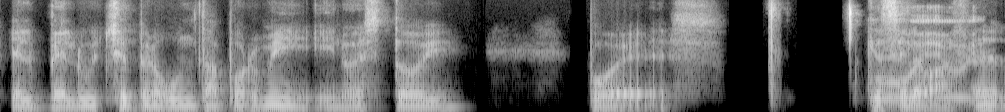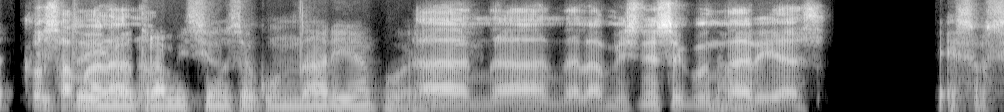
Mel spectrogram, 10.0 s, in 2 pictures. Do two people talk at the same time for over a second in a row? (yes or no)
yes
